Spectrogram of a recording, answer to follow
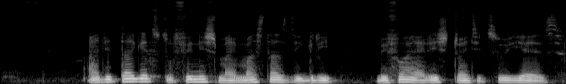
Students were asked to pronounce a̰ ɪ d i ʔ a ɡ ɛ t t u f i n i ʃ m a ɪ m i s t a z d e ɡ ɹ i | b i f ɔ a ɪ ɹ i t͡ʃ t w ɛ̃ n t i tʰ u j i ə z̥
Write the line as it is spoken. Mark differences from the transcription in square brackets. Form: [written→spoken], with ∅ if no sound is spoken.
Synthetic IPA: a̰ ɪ d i [ʔ→t] a ɡ ɛ t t u f i n i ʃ m a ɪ m [i→a] s t a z d [e→i] ɡ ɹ i | b i f ɔ a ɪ ɹ i t͡ʃ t w ɛ̃ n t i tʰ u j i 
